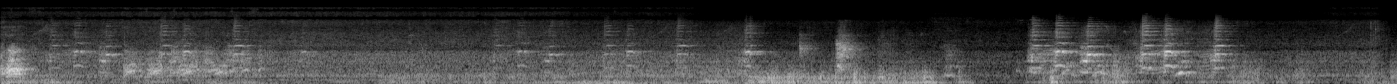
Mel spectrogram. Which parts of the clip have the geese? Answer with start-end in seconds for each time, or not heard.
0.5-3.1, 4.9-7.5, 10.2-12.2.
